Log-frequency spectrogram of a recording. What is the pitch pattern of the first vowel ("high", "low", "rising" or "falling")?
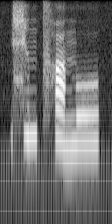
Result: high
